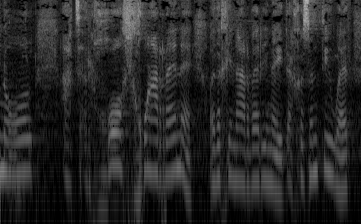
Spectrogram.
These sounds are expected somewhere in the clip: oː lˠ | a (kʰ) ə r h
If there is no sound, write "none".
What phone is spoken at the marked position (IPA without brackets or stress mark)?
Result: tʰ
